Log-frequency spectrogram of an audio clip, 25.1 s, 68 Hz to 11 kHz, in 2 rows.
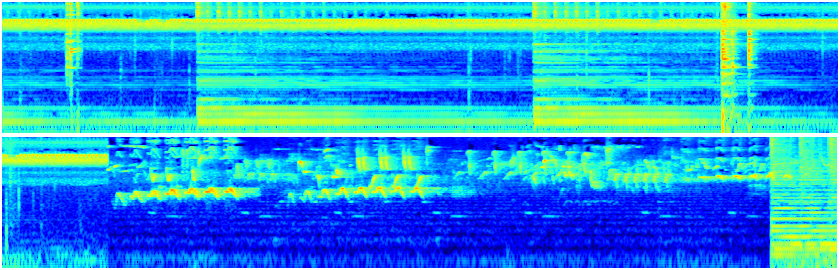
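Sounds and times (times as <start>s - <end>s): high insect trill: 0.0s - 14.2s
birds warbling and chirping: 0.0s - 24.5s.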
